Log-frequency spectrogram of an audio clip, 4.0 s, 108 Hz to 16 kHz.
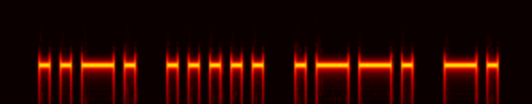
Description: Morse code, heard as a keyed tone, about 15 wpm, 700 Hz. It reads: F5PN
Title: DXCC-100 Call Signs - 4 Characters - Repeated 2x - 15wpm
